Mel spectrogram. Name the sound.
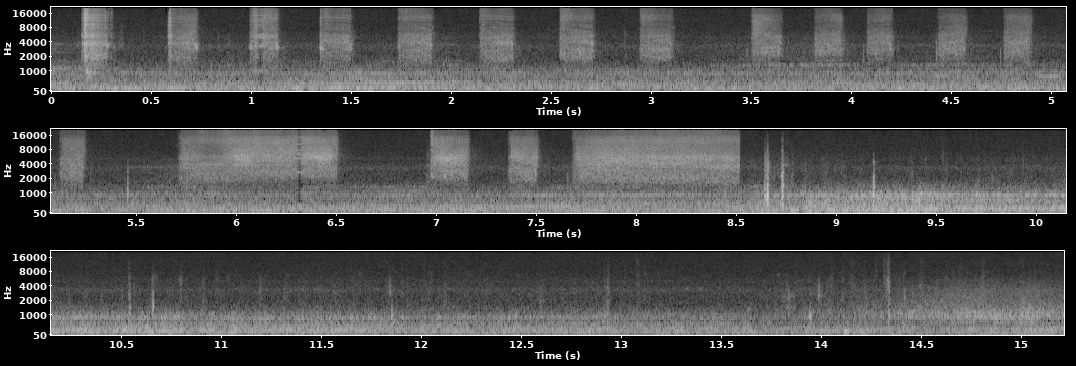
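aerosol spray on car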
